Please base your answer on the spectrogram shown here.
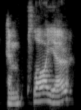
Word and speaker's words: employer: So we've got early retirement, promoted, it's 3 syllables, stress on the second, promoted, employer, 3 syllables, stress on the second, sacked.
